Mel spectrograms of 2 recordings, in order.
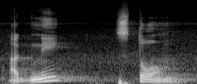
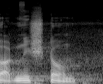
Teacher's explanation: और स्तोम यानी उसकी स्तुति, वो व्याकरण के नियम के अनुसार यहाँ ष्टुत्व हो जाता है। अग्निस है उसका जो दंत्य सकार है उसका मूर्धन्य हो जाता है, उस स्तोम का जो तकार है उसका टकार हो जाता है स्टुनाष्टु से।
